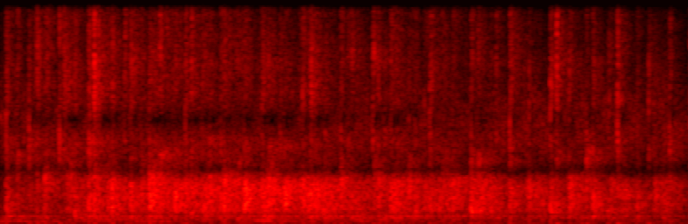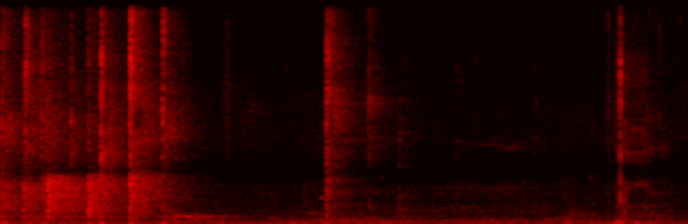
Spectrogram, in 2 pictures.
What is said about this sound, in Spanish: Dale un aplauso al Señor.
